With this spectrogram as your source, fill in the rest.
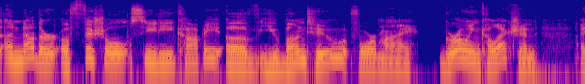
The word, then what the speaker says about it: Ubuntu: you for sending that small correction Ubuntu I know it's called Ubuntu I've been calling it Ubuntu for so long it's a very very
